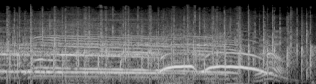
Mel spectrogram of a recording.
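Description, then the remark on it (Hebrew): A metal music audience applauds and cheers in a steady wash of clapping, with high sustained tones gliding up and down over it, breaking into a few scattered claps at the end. “ומחיאות כפיים לכולכם!”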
